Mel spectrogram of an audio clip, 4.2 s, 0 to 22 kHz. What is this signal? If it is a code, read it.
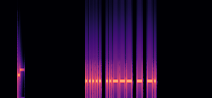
Morse code, heard as a keyed tone, about 34 wpm, 700 Hz. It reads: 52TN
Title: Common Cut Numbers - 4-Digit 35wpm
